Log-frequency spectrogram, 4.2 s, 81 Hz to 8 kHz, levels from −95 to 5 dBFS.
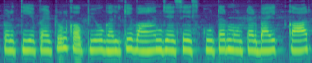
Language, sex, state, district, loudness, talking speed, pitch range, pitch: Hindi, female, Jharkhand, Jamtara, -16 LUFS, 175 wpm, 205-215 Hz, 210 Hz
